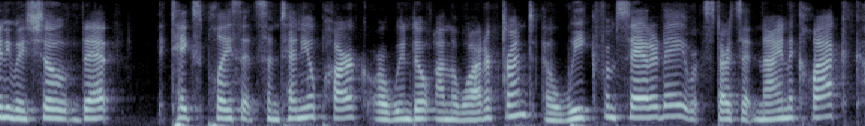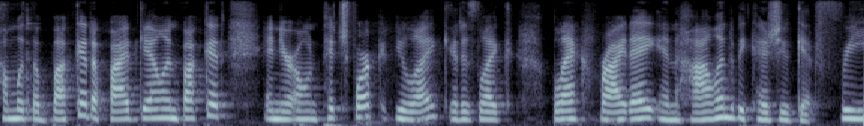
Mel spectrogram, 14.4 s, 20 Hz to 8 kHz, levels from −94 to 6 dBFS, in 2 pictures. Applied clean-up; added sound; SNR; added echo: neural mask model DeepFilterNet 3.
